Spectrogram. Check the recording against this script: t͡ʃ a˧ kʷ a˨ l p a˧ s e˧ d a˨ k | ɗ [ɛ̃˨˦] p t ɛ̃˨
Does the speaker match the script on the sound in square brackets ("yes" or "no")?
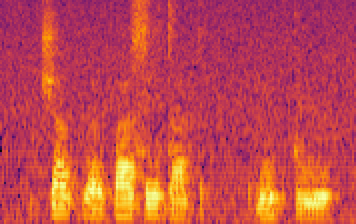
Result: yes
